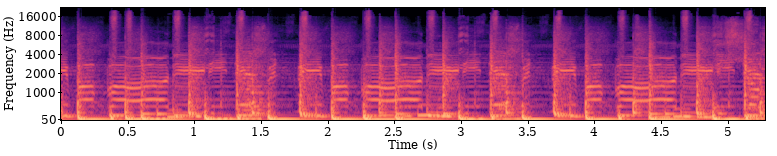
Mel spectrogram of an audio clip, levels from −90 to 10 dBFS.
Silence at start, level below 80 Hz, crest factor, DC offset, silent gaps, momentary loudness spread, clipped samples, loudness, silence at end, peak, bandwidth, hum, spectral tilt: 0 s; -12 dBFS; 8 dB; under 0.1%; none; 2 LU; 1%; -11 LUFS; 0 s; 0 dBFS; 19.5 kHz; none; -6 dB/octave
